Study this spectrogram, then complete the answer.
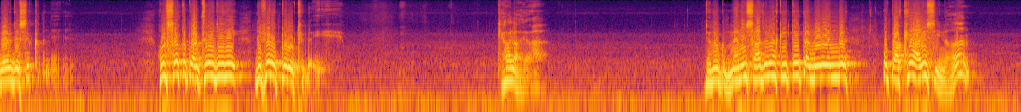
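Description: An elderly man chants in a slow, drawn-out voice, close to a microphone, with pauses between phrases.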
